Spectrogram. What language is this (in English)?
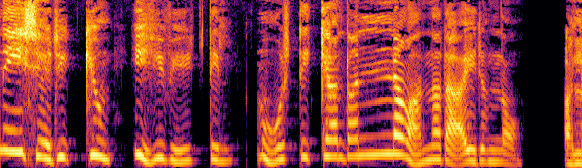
Malayalam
